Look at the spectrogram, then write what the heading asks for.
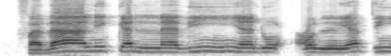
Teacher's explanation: Dal ujung lidah bertemu dengan ujung gigi seri atas. · Panjang dua harakat dan setiap panjang keluar dari rongga mulut. Lam ujung lidah bertemu dengan langit-langit bagian depan. · Lam ujung lidah bertemu dengan langit-langit bagian depan. Kaf pangkal lidah naik ke langit-langit di atasnya bertemu dengan alif lam syubbiha bisyamsiyah atau dalam kitab Hidayatur Rahman fi Tajwidil Quran disebut juga dengan alif lam mulhaq bisyamsiyah.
